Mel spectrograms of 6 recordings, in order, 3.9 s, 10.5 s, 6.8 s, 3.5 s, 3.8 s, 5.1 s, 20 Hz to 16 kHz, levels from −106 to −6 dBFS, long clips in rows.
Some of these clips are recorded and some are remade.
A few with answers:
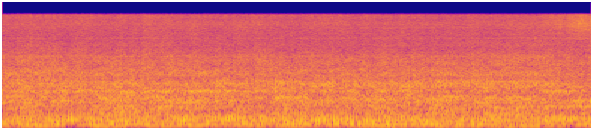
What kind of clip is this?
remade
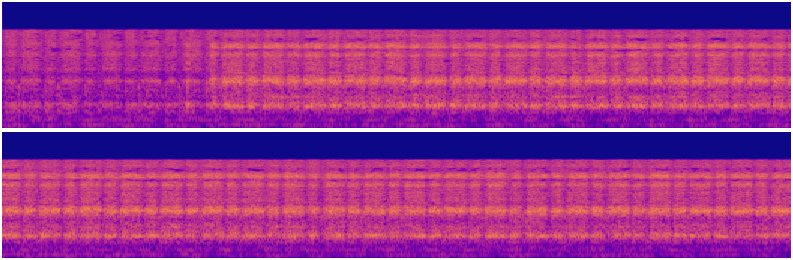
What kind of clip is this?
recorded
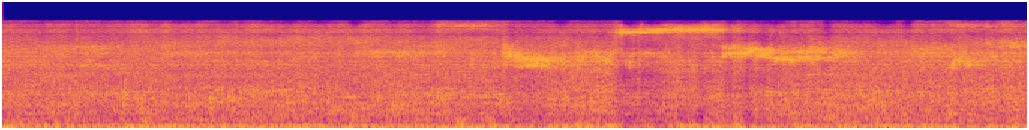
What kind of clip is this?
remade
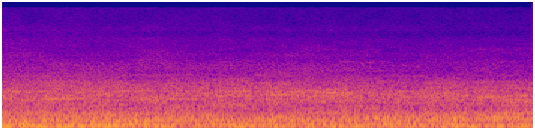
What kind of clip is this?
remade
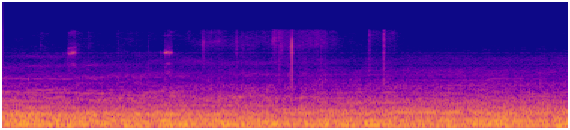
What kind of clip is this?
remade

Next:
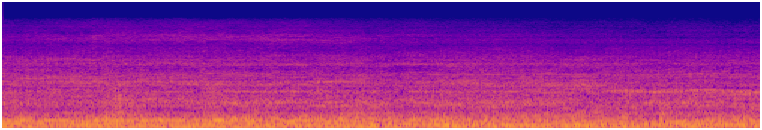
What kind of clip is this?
remade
